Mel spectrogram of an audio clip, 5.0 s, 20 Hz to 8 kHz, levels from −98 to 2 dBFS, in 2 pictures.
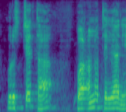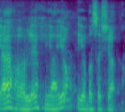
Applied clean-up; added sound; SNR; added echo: neural separator model SepFormer DNS4.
